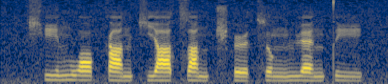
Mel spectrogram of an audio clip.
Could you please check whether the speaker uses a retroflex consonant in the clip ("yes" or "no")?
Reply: yes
